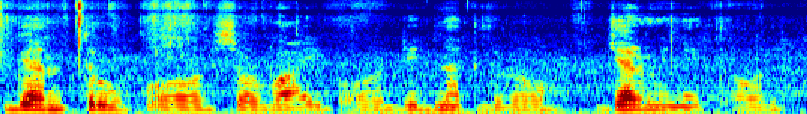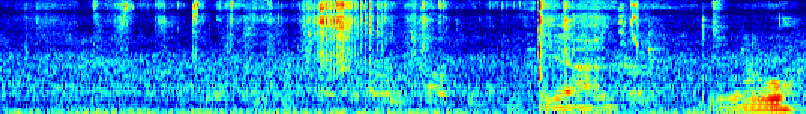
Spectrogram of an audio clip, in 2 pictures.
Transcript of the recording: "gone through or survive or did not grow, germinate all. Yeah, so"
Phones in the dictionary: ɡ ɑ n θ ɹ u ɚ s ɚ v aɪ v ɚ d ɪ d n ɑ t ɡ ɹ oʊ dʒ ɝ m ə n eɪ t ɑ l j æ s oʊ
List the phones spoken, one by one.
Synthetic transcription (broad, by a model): ɡ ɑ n t ɹ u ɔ s ɚ v aɪ v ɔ d ɪ d n ɑ t ɡ ɹ oʊ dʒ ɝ m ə n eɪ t ɑ l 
